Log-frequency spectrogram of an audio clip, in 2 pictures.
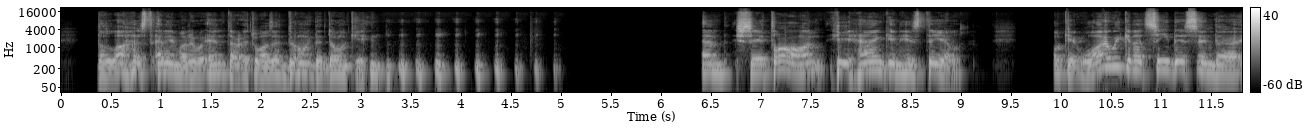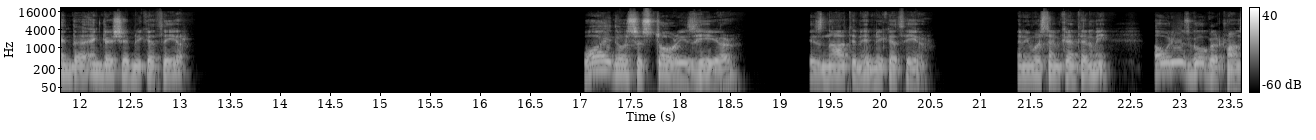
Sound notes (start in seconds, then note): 3.0 Ketawa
